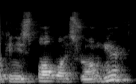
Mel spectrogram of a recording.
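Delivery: usual speaking voice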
